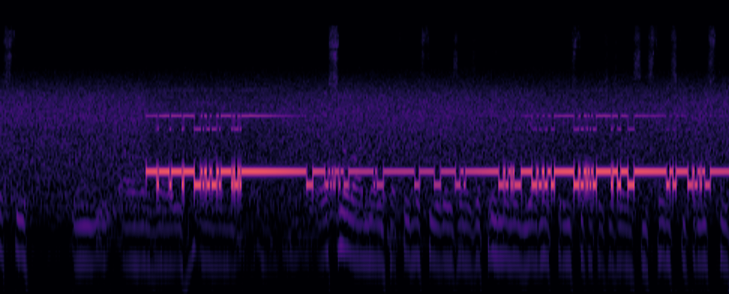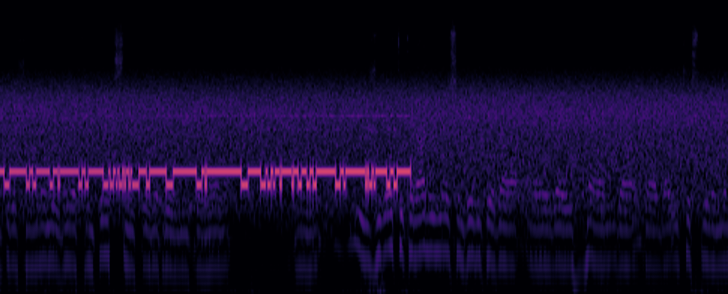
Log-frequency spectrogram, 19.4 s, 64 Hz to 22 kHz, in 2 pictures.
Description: RTTY (45.45 baud, 170 Hz shift), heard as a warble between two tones, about 650 Hz centre, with radio static and fading. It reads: DORAEMON E I SUOI AMICI DEVONO QUINDI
